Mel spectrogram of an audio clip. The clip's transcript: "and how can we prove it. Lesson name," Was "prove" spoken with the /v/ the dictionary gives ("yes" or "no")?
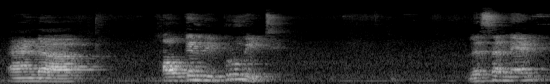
yes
